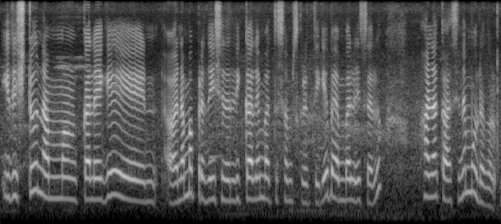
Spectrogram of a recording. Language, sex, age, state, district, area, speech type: Kannada, female, 30-45, Karnataka, Shimoga, rural, spontaneous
